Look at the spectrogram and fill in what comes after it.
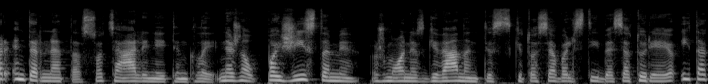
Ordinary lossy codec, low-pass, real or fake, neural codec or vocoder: MP3, 96 kbps; 14.4 kHz; real; none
